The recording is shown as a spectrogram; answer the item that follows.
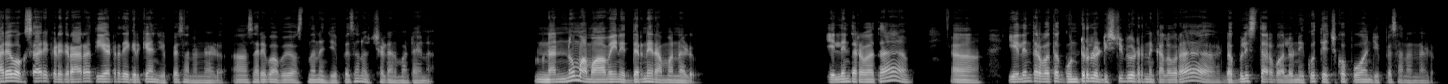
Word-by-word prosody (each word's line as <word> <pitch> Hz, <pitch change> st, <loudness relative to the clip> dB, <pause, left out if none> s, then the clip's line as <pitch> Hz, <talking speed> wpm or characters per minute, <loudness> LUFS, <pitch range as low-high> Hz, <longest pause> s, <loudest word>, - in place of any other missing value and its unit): "అరేయ్ 155 Hz, +3 st, +6 dB
ఒకసారి 145 Hz, +1 st, +3 dB
ఇక్కడికి 120 Hz, -2 st, +1 dB
రారా 125 Hz, +4 st, +3 dB
థియేటర్ 130 Hz, 0 st, +2 dB
దగ్గరికి," 115 Hz, +1 st, +1 dB
అని 110 Hz, -5 st, -4 dB
చెప్పేసి 110 Hz, +3 st, -5 dB
అనన్నాడు. 90 Hz, -3 st, -6 dB
ఆ! -, -, -1 dB
సరే 110 Hz, 0 st, -1 dB
బాబోయ్, 105 Hz, -1 st, 0 dB
వస్తున్నానని 105 Hz, 0 st, -4 dB
చెప్పేసని 125 Hz, +8 st, -4 dB
వచ్చాడనమాట 90 Hz, -5 st, -5 dB
ఆయన. 85 Hz, -2 st, -8 dB, 1.2 s
నన్ను, 120 Hz, +10 st, +2 dB
మా -, -, +7 dB
మామయ్యనిద్దరిని 115 Hz, +1 st, +3 dB
రమ్మన్నాడు. 100 Hz, -4 st, -1 dB, 1.4 s
ఏళ్ళిన 130 Hz, +4 st, +2 dB
తరువాత 115 Hz, +1 st, +2 dB, 0.8 s
ఆ! -, -, +3 dB, 0.5 s
ఏళ్ళిన 140 Hz, +4 st, +3 dB
తరువాత, 130 Hz, 0 st, +3 dB
"గుంటూరులో 140 Hz, +4 st, +3 dB
డిస్ట్రిబ్యూటర్‌ని 140 Hz, -3 st, +1 dB
కలవరా, 105 Hz, +5 st, +1 dB, 0.4 s
డబ్బులిస్తారు 120 Hz, +3 st, +1 dB
వాళ్ళు 100 Hz, +1 st, -1 dB
నీకు, 100 Hz, +7 st, -2 dB
తెచ్చుకోపో" 110 Hz, 0 st, -2 dB
అని 105 Hz, -3 st, -4 dB
చెప్పేసనన్నాడు. 90 Hz, -3 st, -8 dB
110 Hz, 140 wpm, -22 LUFS, 100-130 Hz, 1.4 s, మా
